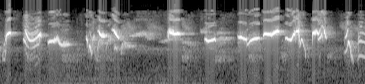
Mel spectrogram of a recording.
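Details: Oriental magpie-robin song for training or luring birds, loud twisting whistles and quick slurred chirps delivered in clustered bursts separated by short silences.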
